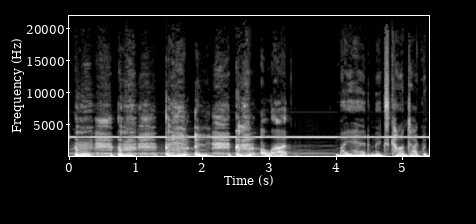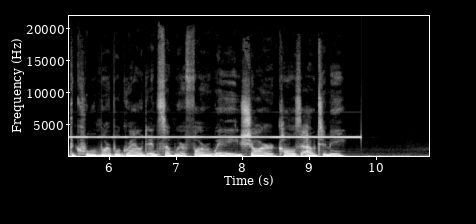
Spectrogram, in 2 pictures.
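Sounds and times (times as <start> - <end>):
person coughing in harsh rasping bursts: 0.0 - 3.2
speech: 3.0 - 9.6.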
